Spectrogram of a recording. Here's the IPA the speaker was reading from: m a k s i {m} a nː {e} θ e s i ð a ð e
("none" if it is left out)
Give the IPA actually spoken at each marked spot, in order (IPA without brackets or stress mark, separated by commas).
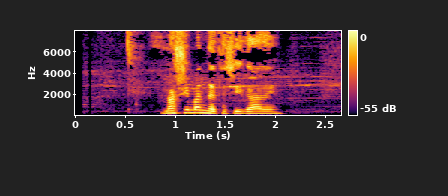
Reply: m, e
